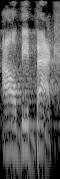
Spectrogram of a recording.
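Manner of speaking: slow, loud movie catchphrase; Terminator. Acted. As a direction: deliver it as the famous robot threat, drawn out. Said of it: "when I did Terminator".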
